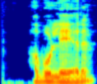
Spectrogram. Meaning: to abolish (to end a law, system, institution, custom or practice)
- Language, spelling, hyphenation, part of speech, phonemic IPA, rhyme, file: Norwegian Bokmål, abolere, a‧bo‧le‧re, verb, /abʊˈleːrə/, -eːrə, Nb-abolere.ogg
